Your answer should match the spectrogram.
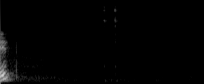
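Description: Two quick, faint computer mouse clicks close together, about a second in, made while choosing a menu item. The end of a spoken word is at the very start.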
